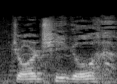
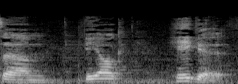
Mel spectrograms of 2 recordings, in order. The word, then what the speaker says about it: Georg Hegel: I know that's difficult for an American to pronounce, but it's Fichte, and it's George Hegel. That's Georg Hegel, and the Volksschule is Volksschule.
